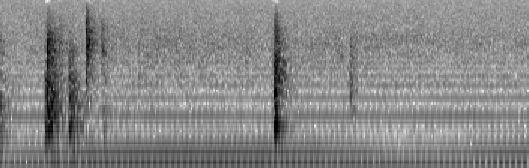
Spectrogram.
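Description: Several short, sharp knocks: three in quick succession about half a second in, a louder one a little after two seconds, and a faint one soon after, over a steady background hum.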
